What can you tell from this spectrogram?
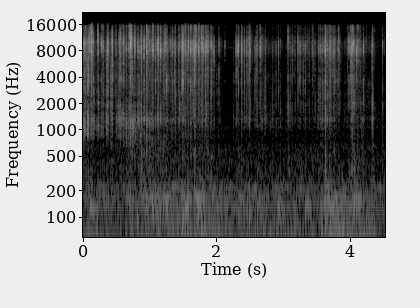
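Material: Leather.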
